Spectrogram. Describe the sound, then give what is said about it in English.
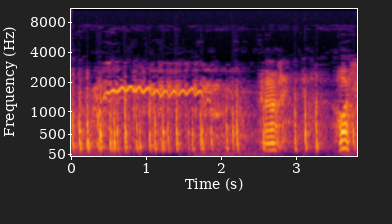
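A horse neighs, a long shaky whinny followed by a couple of shorter, louder snorting whinnies, with no one talking. “Horse still alive.”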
